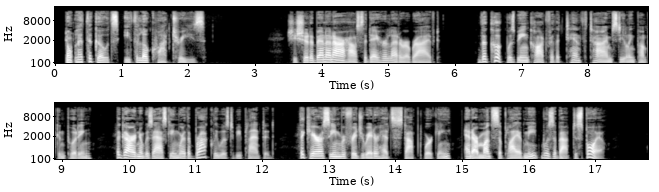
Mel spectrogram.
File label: Audio Books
